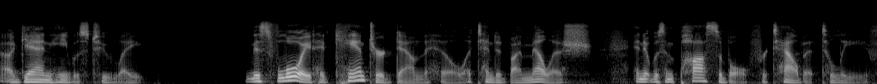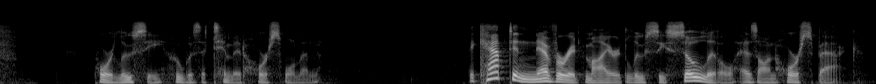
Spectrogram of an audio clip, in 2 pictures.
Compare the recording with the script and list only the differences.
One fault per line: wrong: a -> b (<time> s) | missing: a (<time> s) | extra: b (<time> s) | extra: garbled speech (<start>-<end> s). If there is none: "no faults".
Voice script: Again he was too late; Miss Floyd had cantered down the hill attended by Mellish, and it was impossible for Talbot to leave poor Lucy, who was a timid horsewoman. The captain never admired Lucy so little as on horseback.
no faults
